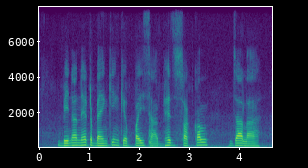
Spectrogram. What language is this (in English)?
Bhojpuri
